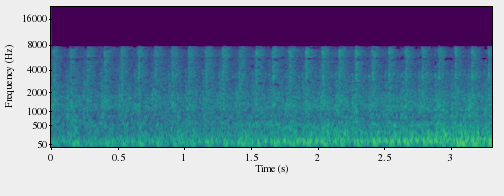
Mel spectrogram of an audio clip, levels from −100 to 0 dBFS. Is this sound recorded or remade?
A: remade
